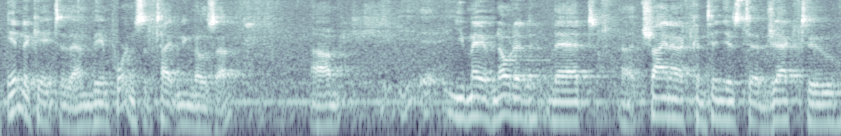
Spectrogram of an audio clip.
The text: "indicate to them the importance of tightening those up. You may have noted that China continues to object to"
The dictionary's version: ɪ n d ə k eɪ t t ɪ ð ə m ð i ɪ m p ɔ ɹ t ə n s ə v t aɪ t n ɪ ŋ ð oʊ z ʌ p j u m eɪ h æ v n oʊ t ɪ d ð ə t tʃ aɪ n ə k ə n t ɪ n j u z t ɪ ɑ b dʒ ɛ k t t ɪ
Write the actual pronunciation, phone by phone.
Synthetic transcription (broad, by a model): ɪ n d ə k eɪ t t ɪ ð ə m ð i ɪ m p ɔ ɹ t n s ə v t aɪ t n ɪ ŋ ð oʊ z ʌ j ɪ m eɪ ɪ v n oʊ t ɪ d ð ə t tʃ aɪ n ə k ə n t ɪ n j u z t ɪ b dʒ ɛ k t t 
